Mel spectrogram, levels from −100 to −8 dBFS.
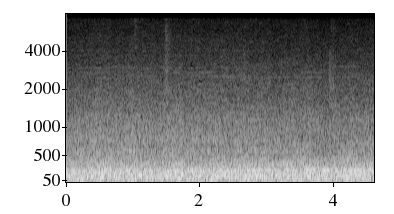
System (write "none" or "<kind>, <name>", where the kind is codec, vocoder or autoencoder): none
